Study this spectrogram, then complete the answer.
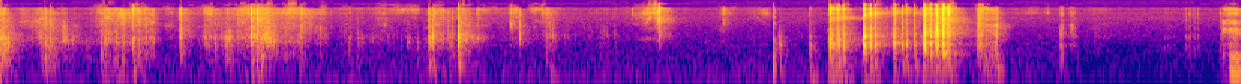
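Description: Kokuyo plastic scissors are pried out of their packaging, with close, sharp plastic clicks, snaps and crinkles in irregular bursts separated by short quiet gaps.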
